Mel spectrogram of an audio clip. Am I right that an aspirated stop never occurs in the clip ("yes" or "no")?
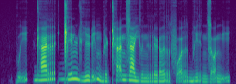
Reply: no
